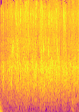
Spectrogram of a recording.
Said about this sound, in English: That only gets half applause.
